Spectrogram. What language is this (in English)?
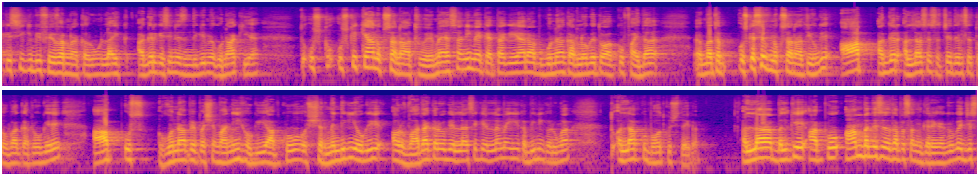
Urdu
